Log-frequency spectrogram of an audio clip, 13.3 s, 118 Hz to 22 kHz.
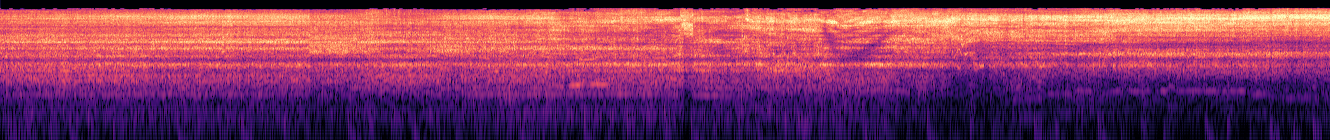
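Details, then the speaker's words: First pilot drill, 2.0, of a dental implant osteotomy in guided, flapless All-on-4 surgery on a maxilla: a continuous high-pitched drilling whine with steady pulsing. "I'm gonna start with the implant osteotomy according to the same plan guideline this is 28 relent and 2.0 this is the first fire drill"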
